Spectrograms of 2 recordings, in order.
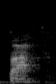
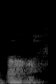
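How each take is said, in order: First: Bath with a short flat a, like bat; northern Bath. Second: Bath with a long open ah, like Barth; southern Bath. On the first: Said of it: "Like, for example, I say Bath". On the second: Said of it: "with a very wide R to it". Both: Shown as a demonstration.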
